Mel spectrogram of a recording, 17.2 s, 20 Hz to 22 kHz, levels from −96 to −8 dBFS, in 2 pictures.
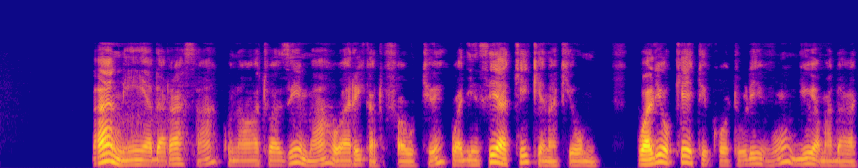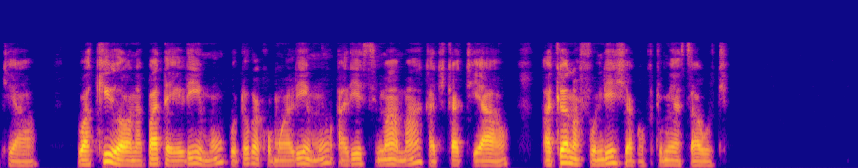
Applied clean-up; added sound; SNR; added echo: none; none; none; none.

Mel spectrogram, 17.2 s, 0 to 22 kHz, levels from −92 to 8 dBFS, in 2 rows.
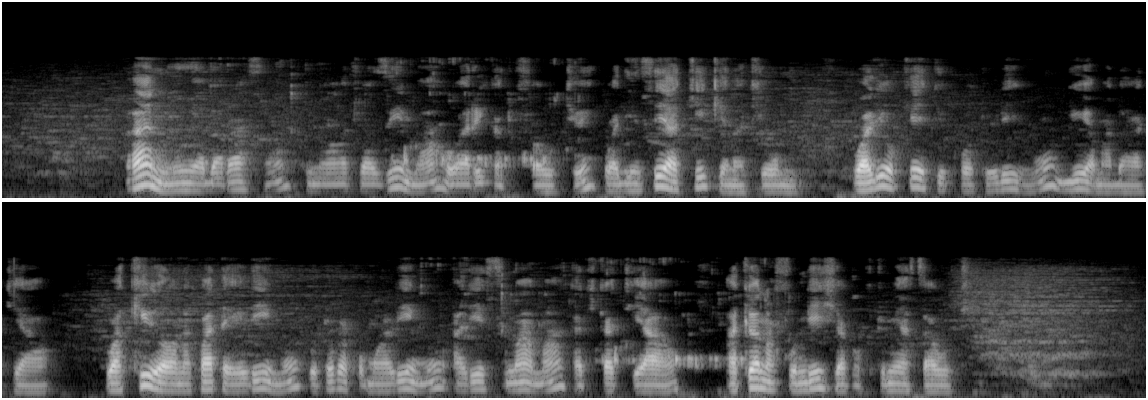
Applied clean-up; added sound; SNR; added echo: classical method log-MMSE.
